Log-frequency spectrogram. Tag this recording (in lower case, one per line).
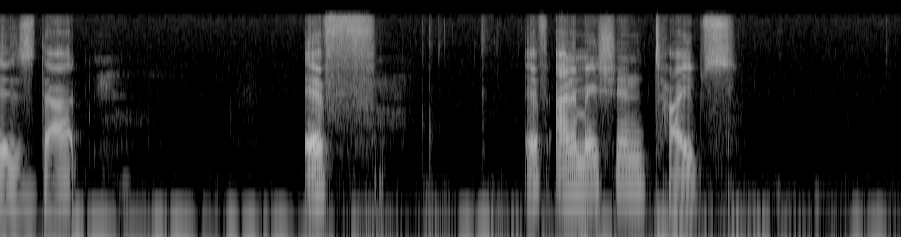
speech
computer keyboard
